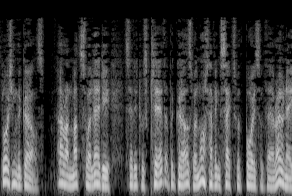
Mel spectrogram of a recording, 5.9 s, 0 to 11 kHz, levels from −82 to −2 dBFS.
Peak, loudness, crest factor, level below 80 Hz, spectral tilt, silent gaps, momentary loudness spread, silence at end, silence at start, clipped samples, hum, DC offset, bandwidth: -4 dBFS; -22 LUFS; 18 dB; -52 dBFS; -6.5 dB/octave; none; 7 LU; 0 s; 0 s; under 0.1%; none; under 0.1%; 8.6 kHz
